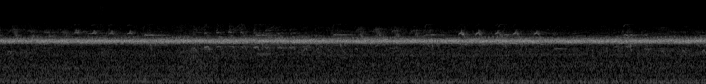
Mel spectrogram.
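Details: Dusk chorus of spring peepers near a church in the countryside, which appear every year around this time; a continuous piercing drone of massed peeps with scattered faint chirps above.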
